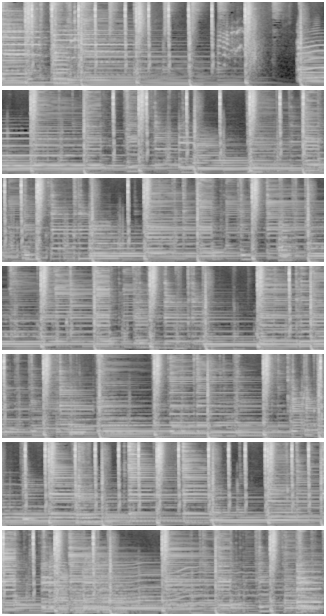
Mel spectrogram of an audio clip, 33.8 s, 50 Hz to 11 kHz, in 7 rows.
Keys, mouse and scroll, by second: 10.5 [, 10.7 [, 11.5-18.4 drag, 31.1 scroll down 1, 31.7 scroll down 1, 33.7 right click.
